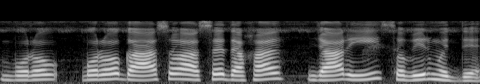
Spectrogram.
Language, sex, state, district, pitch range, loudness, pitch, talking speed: Bengali, female, Assam, Hailakandi, 205-235 Hz, -13 LUFS, 215 Hz, 110 wpm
